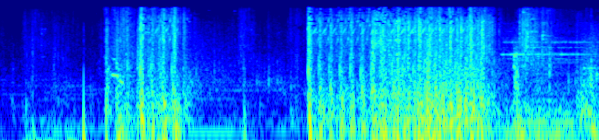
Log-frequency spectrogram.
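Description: Video game gunshots fire in rapid bursts.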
